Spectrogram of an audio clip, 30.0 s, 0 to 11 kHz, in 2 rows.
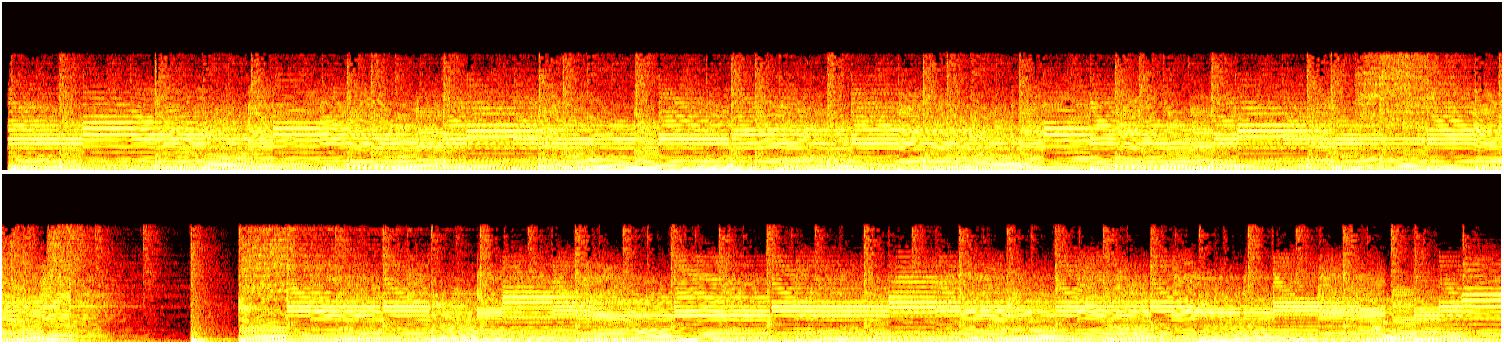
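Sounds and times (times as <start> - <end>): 
folk rock music: 0.0 - 29.9.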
